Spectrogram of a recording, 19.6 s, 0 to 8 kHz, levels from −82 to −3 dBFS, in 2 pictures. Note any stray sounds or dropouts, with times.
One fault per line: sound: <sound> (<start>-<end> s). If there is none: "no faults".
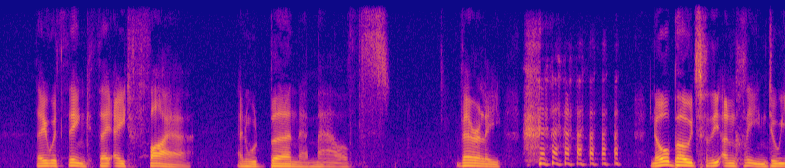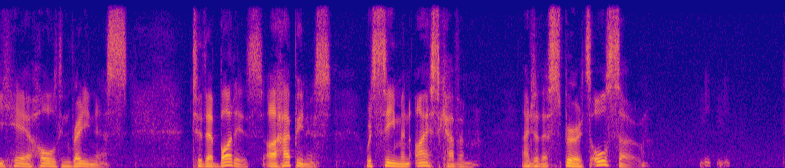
sound: laugh (6.5-7.8 s)
sound: laugh (18.6-18.9 s)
